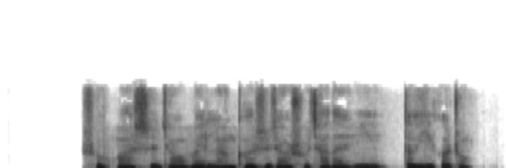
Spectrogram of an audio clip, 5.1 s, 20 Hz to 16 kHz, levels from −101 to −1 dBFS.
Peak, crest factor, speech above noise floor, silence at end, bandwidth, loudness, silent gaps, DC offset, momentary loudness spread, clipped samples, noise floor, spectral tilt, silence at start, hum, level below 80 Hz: -4 dBFS; 14 dB; over 73 dB; 0.35 s; 8 kHz; -18 LUFS; none; under 0.1%; 7 LU; under 0.1%; under -90 dBFS; -5.5 dB/octave; 0.85 s; none; -56 dBFS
